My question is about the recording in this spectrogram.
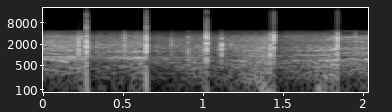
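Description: Sharp hand claps, about two and a half a second and evenly spaced, over a low murmur of crowd voices.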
